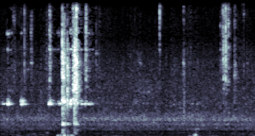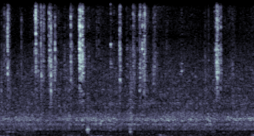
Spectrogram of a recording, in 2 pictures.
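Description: Steel pliers and a small lever and spring clinking against a metal tappet cover as the lever is worked into place, with light clicks at the start, one louder ringing clink about a second in, a soft knock near three seconds, and then scattered faint ticks.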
